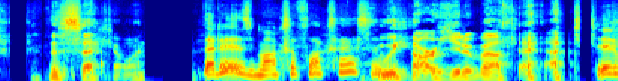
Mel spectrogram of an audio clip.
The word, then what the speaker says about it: moxifloxacin: The 4-month rifampicin moxifloxacin regimen includes The way you pronounced the second one. that is moxifloxacin.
